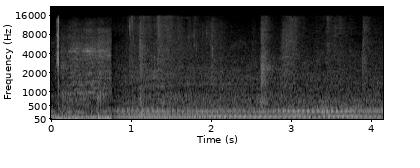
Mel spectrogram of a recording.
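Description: A motor vehicle's engine idling steadily, a low even hum with a fast flutter.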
